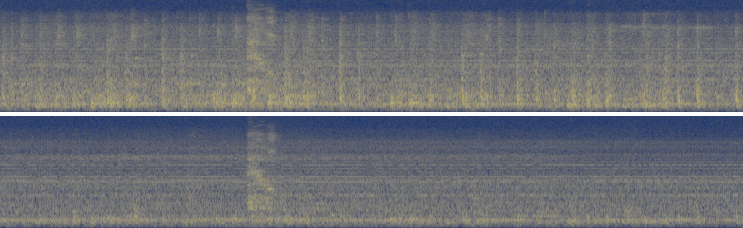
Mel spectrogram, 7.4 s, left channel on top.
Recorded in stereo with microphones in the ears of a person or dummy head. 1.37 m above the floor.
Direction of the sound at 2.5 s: 70° left (ahead or behind).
